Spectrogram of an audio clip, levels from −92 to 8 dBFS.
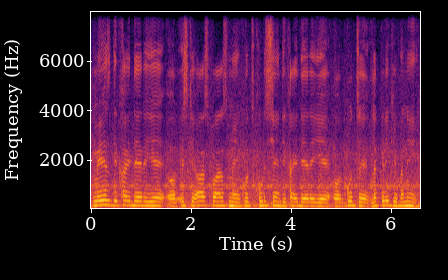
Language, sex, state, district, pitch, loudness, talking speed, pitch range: Hindi, male, Rajasthan, Bikaner, 165 Hz, -13 LUFS, 200 wpm, 155-170 Hz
